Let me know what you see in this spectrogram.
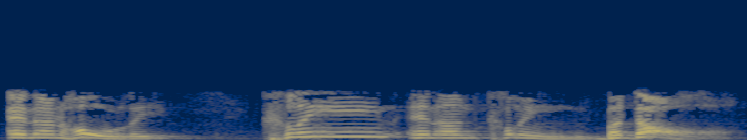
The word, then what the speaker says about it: badal: Difference is the Hebrew word badal, is how you pronounce it.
